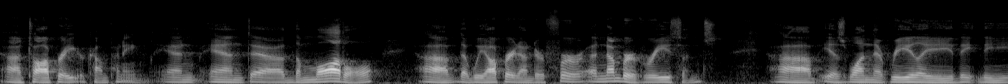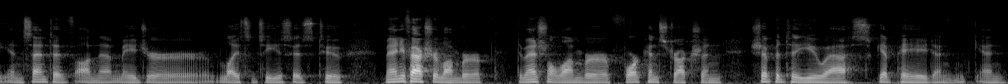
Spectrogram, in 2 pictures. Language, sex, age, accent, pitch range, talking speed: English, male, 50-69, American, 95-110 Hz, 145 wpm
